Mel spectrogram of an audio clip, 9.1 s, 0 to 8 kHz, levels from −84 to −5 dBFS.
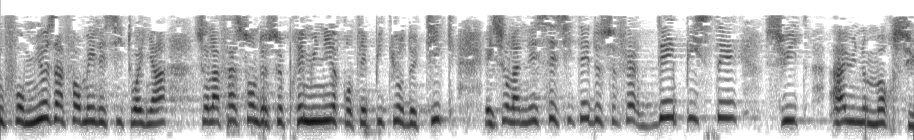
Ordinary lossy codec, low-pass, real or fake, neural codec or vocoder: MP3, 24 kbps; 7.2 kHz; real; none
